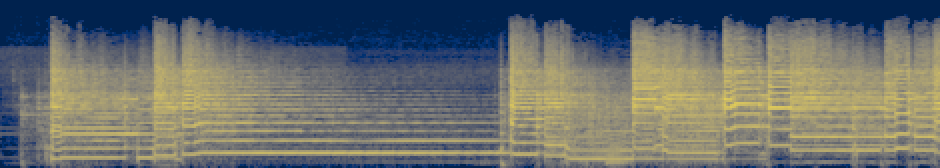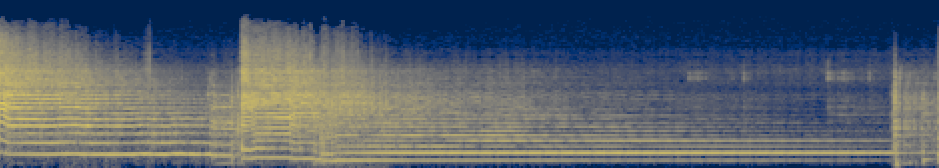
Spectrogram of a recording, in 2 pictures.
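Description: A rock song is played on air for listeners, loud and steady, with thick, distorted guitar chords that hold and then shift every few seconds. There is no talking over the music.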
